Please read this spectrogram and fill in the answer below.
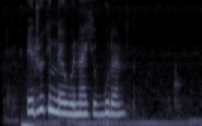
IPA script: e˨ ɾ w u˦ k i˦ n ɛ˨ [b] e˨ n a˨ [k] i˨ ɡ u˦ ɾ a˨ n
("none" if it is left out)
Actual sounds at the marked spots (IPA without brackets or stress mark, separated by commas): w, k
